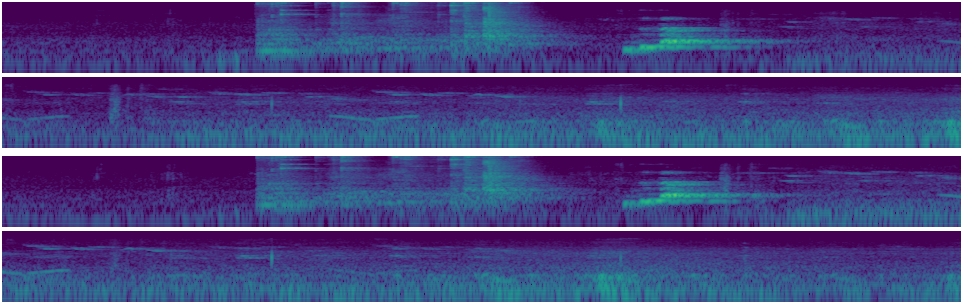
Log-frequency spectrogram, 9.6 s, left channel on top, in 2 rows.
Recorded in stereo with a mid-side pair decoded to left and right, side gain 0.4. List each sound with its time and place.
1.3 s keys jangling: 5° left, 0.7 m; by 2.6 s 35° left, 1.3 m
3.1 s a giggle: 5° left, 1.3 m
